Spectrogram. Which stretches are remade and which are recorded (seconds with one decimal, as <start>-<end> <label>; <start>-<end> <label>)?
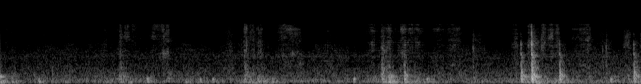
0.0-3.2 recorded; 3.2-4.4 remade; 4.4-6.4 recorded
